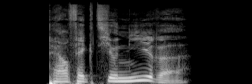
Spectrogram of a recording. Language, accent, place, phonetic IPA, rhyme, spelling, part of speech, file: German, Germany, Berlin, [pɛɐ̯fɛkt͡si̯oˈniːʁə], -iːʁə, perfektioniere, verb, De-perfektioniere.ogg
- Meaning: inflection of perfektionieren: 1. first-person singular present 2. singular imperative 3. first/third-person singular subjunctive I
